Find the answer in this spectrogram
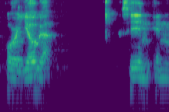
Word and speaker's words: yoga: See, in when we say yoga, it's yo is like, it's a very straight, and I would say a simple sound, yo, as opposed to yo. Yeah. It's almost like yo. Yeah. It's the anglicized yo. It's yoga, and then there's yoga. Yeah. Right? It's a simpler kind of sound.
